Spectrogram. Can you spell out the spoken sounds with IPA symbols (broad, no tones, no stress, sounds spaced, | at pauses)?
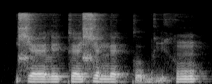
ɕ ɛː l e k ɛ ɕ ɛ ŋ ɛ kː o̰ b ḭ h ũ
